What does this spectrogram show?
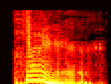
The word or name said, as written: clair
